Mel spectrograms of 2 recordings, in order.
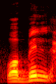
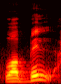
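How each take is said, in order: The two takes are said the same way.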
